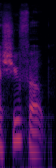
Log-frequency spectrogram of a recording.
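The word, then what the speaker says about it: Shewfelt: Yeah, Schufelt. I got to write that down phonetically, or I'll keep forgetting.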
